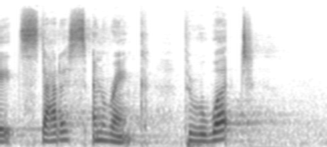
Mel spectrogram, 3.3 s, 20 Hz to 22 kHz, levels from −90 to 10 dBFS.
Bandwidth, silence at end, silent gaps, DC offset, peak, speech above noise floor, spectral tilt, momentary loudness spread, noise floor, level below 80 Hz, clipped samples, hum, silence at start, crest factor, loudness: 18 kHz; 0.75 s; none; under 0.1%; -10 dBFS; 35 dB; -4 dB/octave; 13 LU; -63 dBFS; -66 dBFS; under 0.1%; none; 0 s; 20 dB; -28 LUFS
